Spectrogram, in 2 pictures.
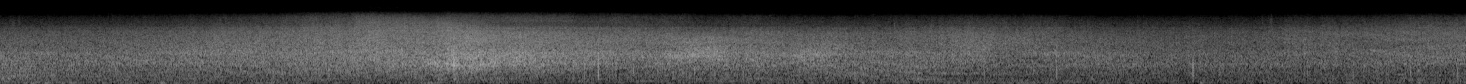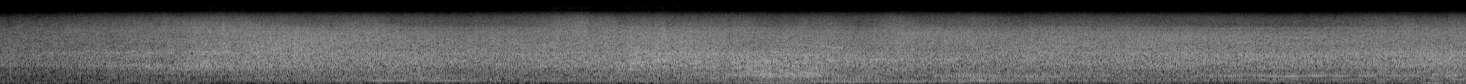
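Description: Rain falling on a city street, a steady hiss that eases off and then grows louder about halfway through.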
